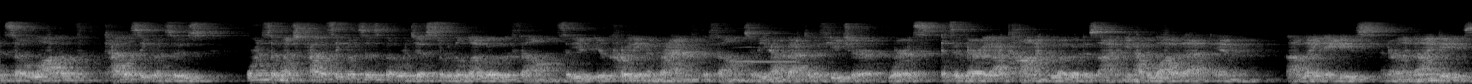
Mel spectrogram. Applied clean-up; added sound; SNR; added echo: neural separator model SepFormer DNS4.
